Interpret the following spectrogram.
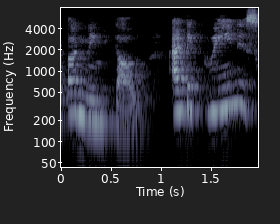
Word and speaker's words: Ningthou: isn't it isn't it children who will be ning tao so ningtaw means king and lima is queen and there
